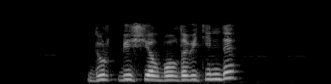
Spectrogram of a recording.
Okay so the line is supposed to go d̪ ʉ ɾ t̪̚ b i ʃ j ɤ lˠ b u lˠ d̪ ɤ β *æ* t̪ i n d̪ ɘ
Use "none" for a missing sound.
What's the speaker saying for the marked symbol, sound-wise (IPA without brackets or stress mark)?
i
